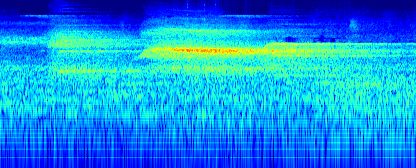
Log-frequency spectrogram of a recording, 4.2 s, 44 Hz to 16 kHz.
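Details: A beluga at Port of Nagoya Public Aquarium, 25 July 2021, in a brief training session: one drawn-out tonal whistle sweeping upward, then holding steady and stepping slightly higher, over faint hall murmur.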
